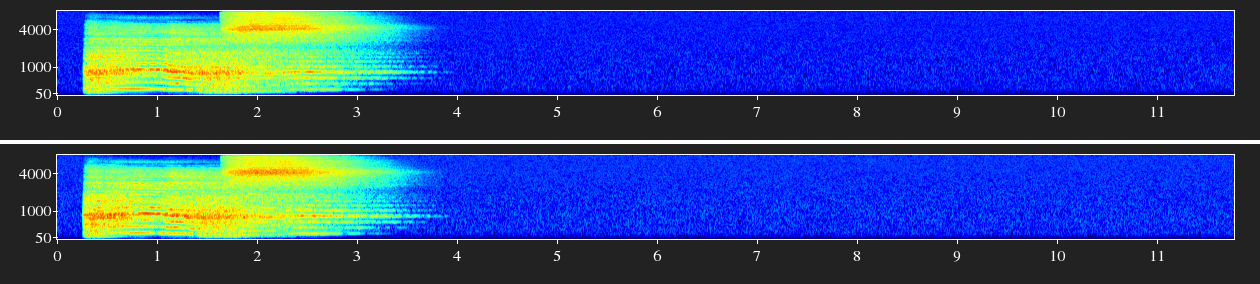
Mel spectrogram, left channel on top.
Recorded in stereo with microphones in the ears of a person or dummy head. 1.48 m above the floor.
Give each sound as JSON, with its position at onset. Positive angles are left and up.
{"t": 0.3, "sound": "a squeak", "side_deg": -40, "distance_m": 0.7}
{"t": 1.6, "sound": "a hiss", "side_deg": 45, "distance_m": 0.5}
